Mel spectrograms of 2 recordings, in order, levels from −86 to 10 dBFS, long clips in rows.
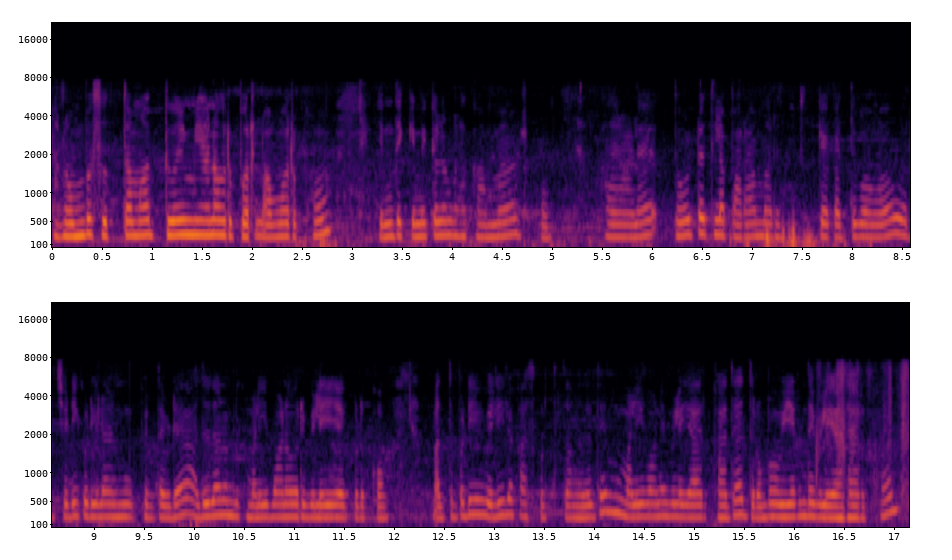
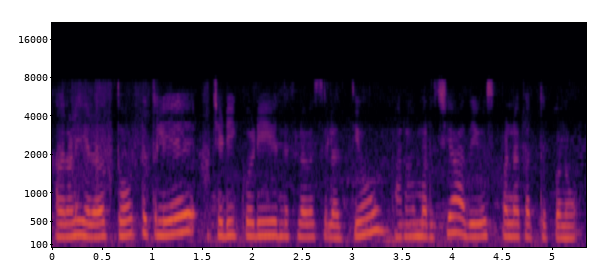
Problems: constant background noise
